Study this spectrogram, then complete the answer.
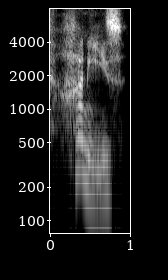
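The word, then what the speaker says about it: hinnies: Now it's pronounced honeys in Northeast England, but nobody cares about the Northeast Englanders. But that's where it comes from. It comes from Britain, Okay. but the Northeast Englanders pronounce it as honey.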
